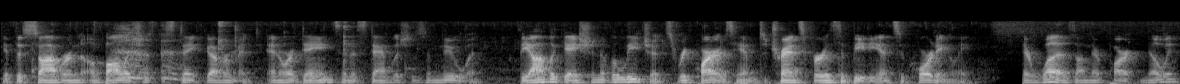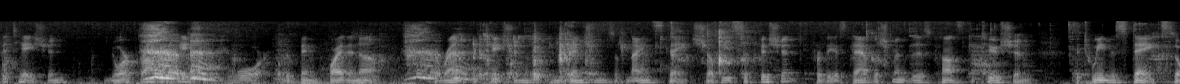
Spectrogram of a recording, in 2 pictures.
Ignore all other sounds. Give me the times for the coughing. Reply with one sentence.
The coughing can be heard from 1.1 to 1.9 s, from 13.2 to 14.1 s and from 15.8 to 16.6 s.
